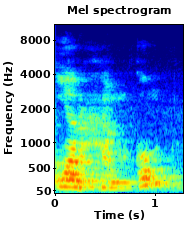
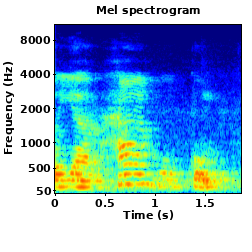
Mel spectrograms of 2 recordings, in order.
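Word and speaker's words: يرحمكم: Jadi cara bacanya bisa yarhamkum atau yarhamukum. Dan hadis ini masuk dalam akhrajahu Abu Dawud fi sunanihi wa Tirmidzi, masuk dalam Sunan Abu Dawud dan Sunan Tirmidzi.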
